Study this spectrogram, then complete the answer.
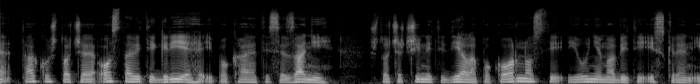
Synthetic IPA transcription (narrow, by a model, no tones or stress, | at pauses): t̪ako̞ʃt̪o̞t͡ɕe̞ʔo̞st̪aʋit̪iɡɾjeɦḛʔḭpo̞kaːjat̪isezaɲiːh | ʃt̪o̞t͡ɕe̞t͡ʃinit̪id̪jeːlapo̞ko̞ːɾno̞st̪ḭʔiuɲimabit̪ḭʔḭskɾenḭ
